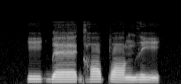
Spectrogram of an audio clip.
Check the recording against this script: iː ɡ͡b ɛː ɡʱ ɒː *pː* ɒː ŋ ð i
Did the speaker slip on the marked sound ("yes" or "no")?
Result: yes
